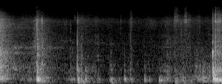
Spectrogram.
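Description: Plastic tub knocking and clicking against a wooden surface as it is handled: a string of uneven sharp knocks, the loudest right at the start.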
